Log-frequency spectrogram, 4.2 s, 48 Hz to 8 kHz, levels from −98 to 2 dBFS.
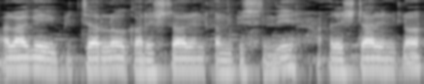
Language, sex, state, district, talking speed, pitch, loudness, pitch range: Telugu, male, Andhra Pradesh, Sri Satya Sai, 125 wpm, 115 Hz, -16 LUFS, 105-120 Hz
